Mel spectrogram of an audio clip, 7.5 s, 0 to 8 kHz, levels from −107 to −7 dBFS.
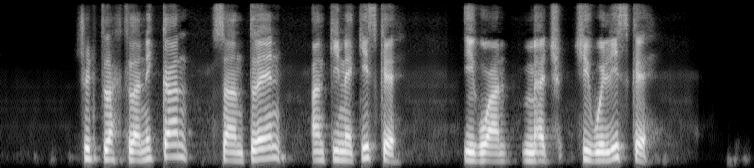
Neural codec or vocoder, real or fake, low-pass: codec, 24 kHz, 1.2 kbps, DualCodec; fake; 7.2 kHz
